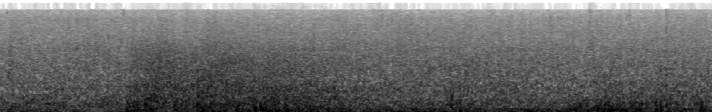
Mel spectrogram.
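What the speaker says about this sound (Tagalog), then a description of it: "Ang lakas ng kidlat at kulob, umulan na." Rolling thunder booms over heavy, steady rain as part of a radio advertisement, loud and continuous with a swell of rumble near the start and no voices.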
